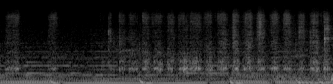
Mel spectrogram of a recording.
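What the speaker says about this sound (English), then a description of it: "keep rubbing till I rub it in" A paintbrush rubs acrylic paint into canvas, a steady close scratchy scrubbing with rhythmic strokes, loud and continuous with no talk.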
